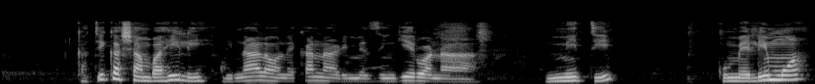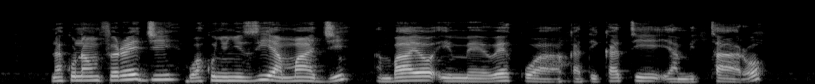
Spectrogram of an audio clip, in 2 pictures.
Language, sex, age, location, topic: Swahili, male, 36-49, Nairobi, agriculture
